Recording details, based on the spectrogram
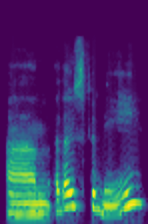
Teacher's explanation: american speakers would tend to use a rise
